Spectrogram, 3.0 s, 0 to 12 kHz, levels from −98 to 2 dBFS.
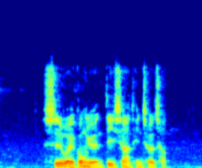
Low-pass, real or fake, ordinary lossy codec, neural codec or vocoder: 7.2 kHz; real; Opus, 64 kbps; none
